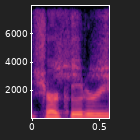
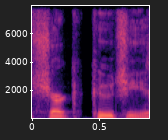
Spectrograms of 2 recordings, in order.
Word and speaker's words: charcuterie: Is that how you say it? Charcuterie? Charcuterie, yeah. Okay, yeah. Because you guys used to call it shark coochie or whatever.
